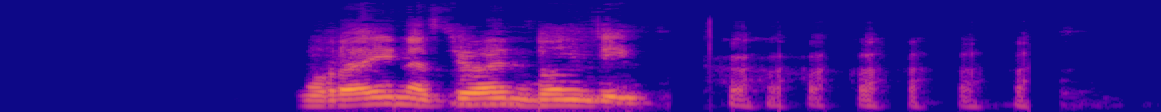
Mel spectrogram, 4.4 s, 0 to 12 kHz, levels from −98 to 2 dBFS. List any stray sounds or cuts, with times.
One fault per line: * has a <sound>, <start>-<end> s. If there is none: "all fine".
* has a laugh, 2.6-3.9 s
